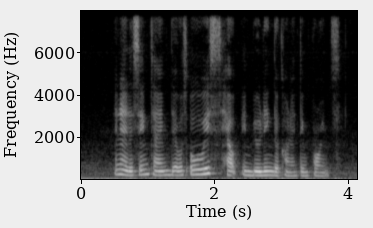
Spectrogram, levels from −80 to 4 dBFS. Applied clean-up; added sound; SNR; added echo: none; none; none; none.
